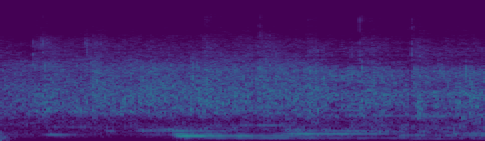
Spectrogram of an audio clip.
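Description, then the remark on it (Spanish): An audience at a religious service applauds for God after a Spanish-language sermon, in a steady, dense wash of clapping that fills the whole stretch, with low sustained tones humming faintly beneath it. “Dale el aplauso a él si se lo quieres dar.”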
